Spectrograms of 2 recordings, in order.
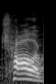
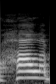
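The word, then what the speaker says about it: challah: I've chosen is called Chala bread or Hala bread or Halala bread depending on where you're from you pronounce it a little differently you can find this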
